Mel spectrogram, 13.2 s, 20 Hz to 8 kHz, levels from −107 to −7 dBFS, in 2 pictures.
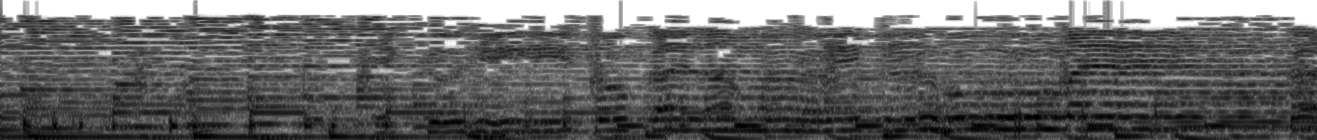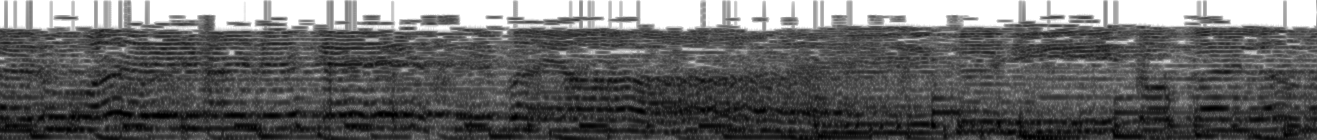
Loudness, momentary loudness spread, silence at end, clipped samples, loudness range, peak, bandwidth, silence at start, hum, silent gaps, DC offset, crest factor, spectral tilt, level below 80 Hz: -11 LUFS; 5 LU; 0 s; under 0.1%; 3 LU; 0 dBFS; 5.8 kHz; 0 s; none; none; 0.3%; 10 dB; -8.5 dB/octave; -24 dBFS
